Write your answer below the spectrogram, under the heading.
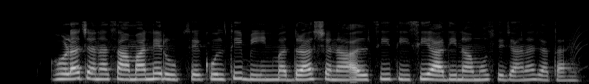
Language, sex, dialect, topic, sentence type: Hindi, female, Hindustani Malvi Khadi Boli, agriculture, statement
